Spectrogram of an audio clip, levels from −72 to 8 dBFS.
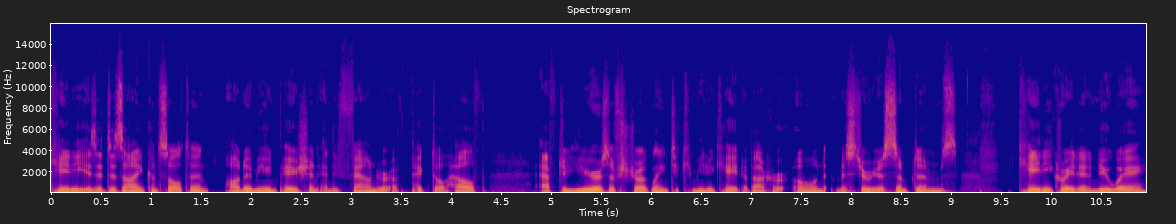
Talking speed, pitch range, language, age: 160 wpm, 80-100 Hz, English, 40-59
